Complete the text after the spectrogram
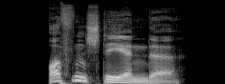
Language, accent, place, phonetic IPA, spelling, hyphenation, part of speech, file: German, Germany, Berlin, [ˈɔfn̩ˌʃteːəndə], offenstehende, of‧fen‧ste‧hen‧de, adjective, De-offenstehende.ogg
- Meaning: inflection of offenstehend: 1. strong/mixed nominative/accusative feminine singular 2. strong nominative/accusative plural 3. weak nominative all-gender singular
